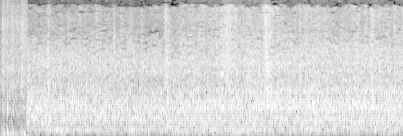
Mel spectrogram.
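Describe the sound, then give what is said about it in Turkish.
Dense, continuous roar of a large factory fire with rumbling bursts and cracks as burning products explode, sustained and loud for several seconds with no voices. “Evet patlayan ürünler.”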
